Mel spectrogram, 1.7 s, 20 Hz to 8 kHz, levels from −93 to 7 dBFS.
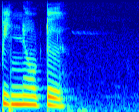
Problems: low volume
